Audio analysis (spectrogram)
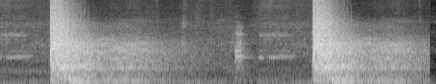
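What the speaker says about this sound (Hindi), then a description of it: "अल-अक्सा ब्रिगेड ने आईडीएफ के कमांड और कंट्रोल चौकियों पर मोटर गोले दागे हैं" Mortar shells fired at IDF command posts during the war: two sharp, loud launch blasts about two and a half seconds apart, each followed by a long rumbling decay.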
